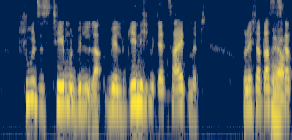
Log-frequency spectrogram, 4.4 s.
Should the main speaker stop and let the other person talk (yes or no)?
no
